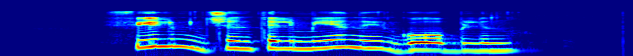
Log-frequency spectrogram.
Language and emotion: Russian, neutral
